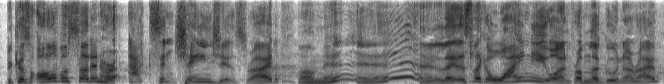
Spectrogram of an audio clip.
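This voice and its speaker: Man, 30s, pastor; high voice, casual sermon, lots of "right?". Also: animated, moderate pace, crowd noise. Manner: conversational, asks "right?" often, laughs easily. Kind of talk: livestreamed sermon.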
